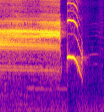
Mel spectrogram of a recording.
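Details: Common iora singing in a garden near a home: a long, steady, buzzy whistle held over a second, a short pause, then a sharp downward-sliding note.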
